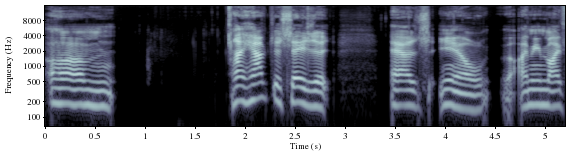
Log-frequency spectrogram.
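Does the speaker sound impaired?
Yes: oral cancer, half tongue removed, partial glossectomy.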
